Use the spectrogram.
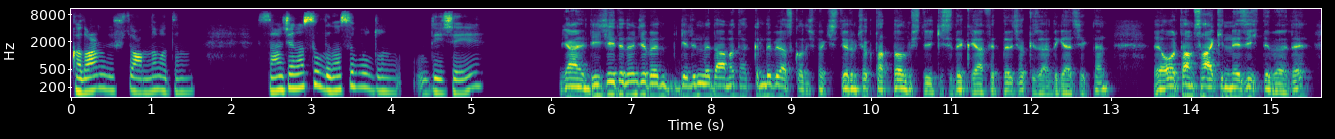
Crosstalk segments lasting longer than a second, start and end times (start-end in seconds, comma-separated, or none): none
